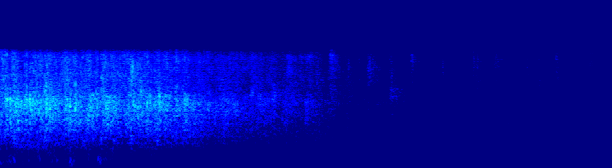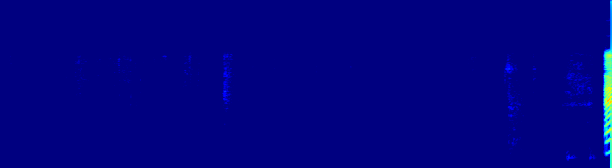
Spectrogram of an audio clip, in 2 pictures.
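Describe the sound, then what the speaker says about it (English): A conference audience in Las Vegas applauds, a dense round of clapping that fades out over about four seconds, then near silence before a brief sharp sound right at the end. "And another round of applause."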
